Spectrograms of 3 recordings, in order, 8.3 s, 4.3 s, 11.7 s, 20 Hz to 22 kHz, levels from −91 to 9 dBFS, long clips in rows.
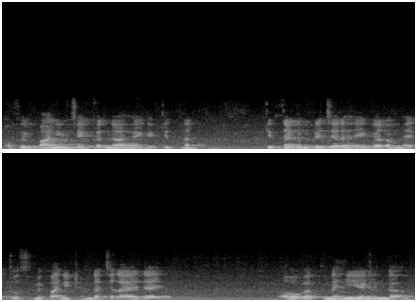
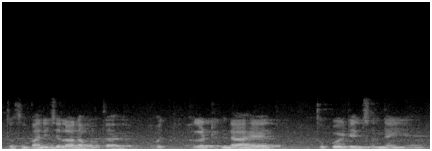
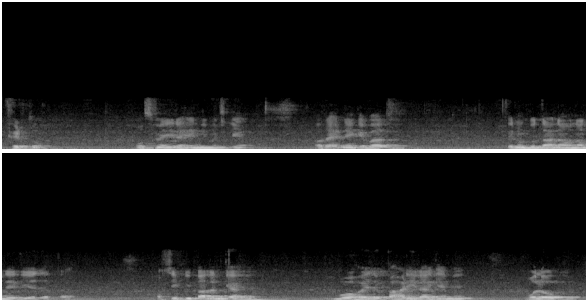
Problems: constant background noise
